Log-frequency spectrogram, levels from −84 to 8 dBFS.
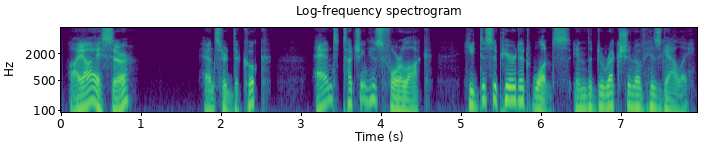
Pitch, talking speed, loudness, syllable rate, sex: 115 Hz, 150 wpm, -17 LUFS, 5.2 syllables/s, male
